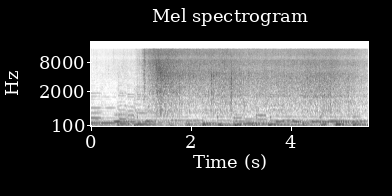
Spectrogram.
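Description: Water spinach tipped from a colander into a hot pan of oil with sautéed shallots and garlic, sizzling loudly as it starts to stir-fry. The sizzle starts suddenly about a second in and holds steady.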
